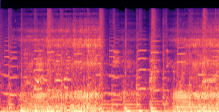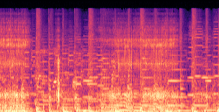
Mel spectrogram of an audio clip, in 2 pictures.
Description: When your cuddling and out of the blue you heard this loud sound 👀👀 Dude snoring really 🤣🤣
